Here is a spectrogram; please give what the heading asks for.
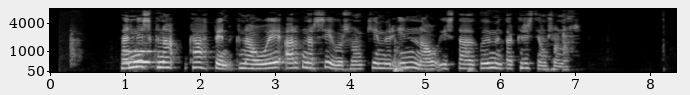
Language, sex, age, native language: Icelandic, female, 50-59, Icelandic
